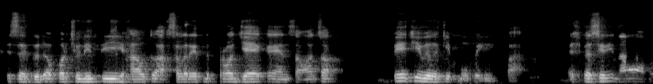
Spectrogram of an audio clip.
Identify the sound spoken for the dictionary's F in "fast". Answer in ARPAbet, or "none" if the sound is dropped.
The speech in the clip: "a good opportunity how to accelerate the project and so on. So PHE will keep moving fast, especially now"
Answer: P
